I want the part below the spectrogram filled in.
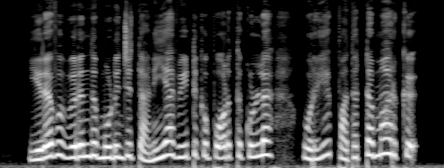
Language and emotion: Tamil, fearful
